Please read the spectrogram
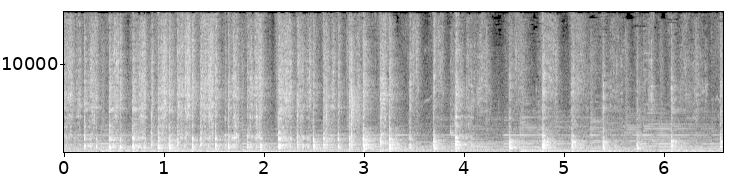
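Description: A utensil scraping and clinking against a stainless steel mixing bowl as a thick whipped mixture is emptied out of it into a glass dish, many short clinks and scrapes. Music plays underneath.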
